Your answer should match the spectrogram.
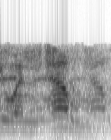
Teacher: وانتبه إلى صوت الضاد الموقوف عليها حتى لا تضيع من الأرض، صوت الضاد لأنها حرف استطالة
